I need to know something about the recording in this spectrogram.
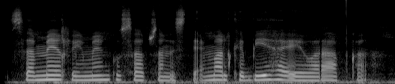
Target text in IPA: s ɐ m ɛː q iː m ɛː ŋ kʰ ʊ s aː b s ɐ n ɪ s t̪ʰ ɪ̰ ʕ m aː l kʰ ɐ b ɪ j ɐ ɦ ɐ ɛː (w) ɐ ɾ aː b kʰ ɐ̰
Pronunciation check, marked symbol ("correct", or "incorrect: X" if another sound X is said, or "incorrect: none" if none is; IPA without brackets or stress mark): correct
